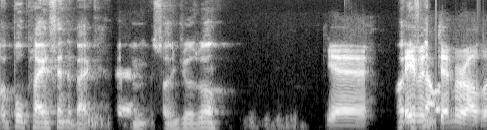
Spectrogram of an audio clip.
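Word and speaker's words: Söyüncü: They're put a ball playing centre back, Soyuncu as well. Yeah, even Demiral as well. No one knows what to talk about. Sionku. Sionku, yeah. What about Robbie? Robbie's pronunciations, man, they're the worst.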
